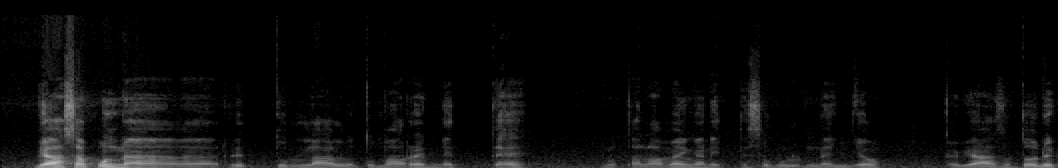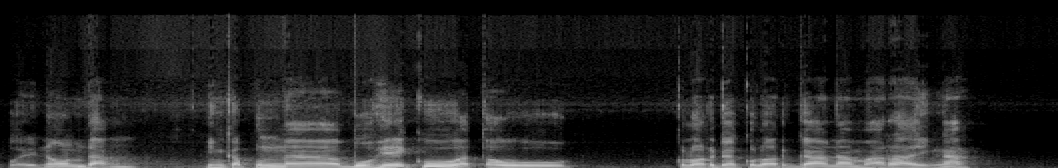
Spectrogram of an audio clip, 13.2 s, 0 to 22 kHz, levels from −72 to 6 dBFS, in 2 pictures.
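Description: Automatic gain falling starts at 7.84 s: the gain control judged the input too loud, or its background noise too strong, and pulled its gain down by about 6 dB over the following 2.4 s, to 10.25 s, so the voice and the room noise behind it sink together rather than the talker simply moving, as happens around 6.5 s.

Automatic gain rising interrupts that descent from 8.51 to 8.94 s, a brief lift of about 4 dB as the control briefly reads the input as too quiet. Speech and background swell together for under half a second before the downward pull resumes.

A second automatic gain falling runs from 10.79 to 12.68 s, again about 6 dB down over nearly two seconds, and once more the background noise drops in step with the voice.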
